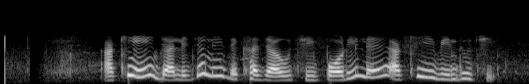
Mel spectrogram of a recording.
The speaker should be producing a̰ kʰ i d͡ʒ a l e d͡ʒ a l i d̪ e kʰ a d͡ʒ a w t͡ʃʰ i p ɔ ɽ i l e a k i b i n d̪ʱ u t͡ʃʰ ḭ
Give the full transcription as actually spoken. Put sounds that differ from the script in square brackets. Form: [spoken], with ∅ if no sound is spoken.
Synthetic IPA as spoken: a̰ kʰ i d͡ʒ a l [i] d͡ʒ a l i d̪ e kʰ a d͡ʒ a w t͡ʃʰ i p ɔ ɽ i l e a [kʰ] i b i n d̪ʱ u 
